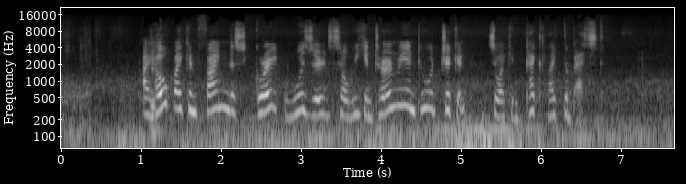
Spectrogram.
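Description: A young boy talks close by, with animation.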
